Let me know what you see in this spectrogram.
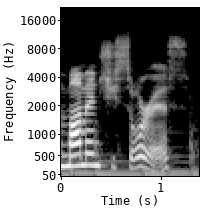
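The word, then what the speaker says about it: Mamenchisaurus: So this is the Mame Chisaurus.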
